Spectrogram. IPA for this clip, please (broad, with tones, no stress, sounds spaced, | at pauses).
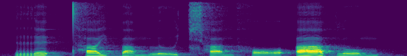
r e˥˩ ʔ tʰ a˦˥ j p a˨˩ m l ɯː˨˩ t͡ɕʰ a˨˩ n h ɔː˩˦ ʔ aː˥˩ p l o˧ m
